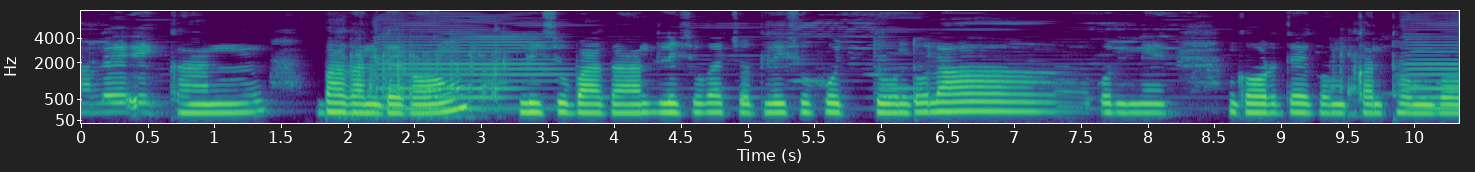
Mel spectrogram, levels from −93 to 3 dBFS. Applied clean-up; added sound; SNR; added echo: classical method log-MMSE.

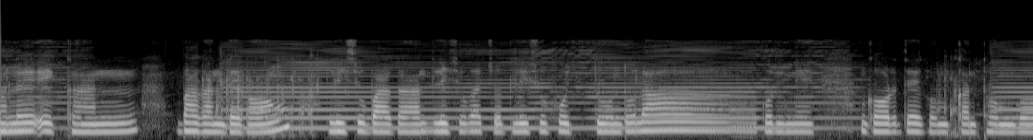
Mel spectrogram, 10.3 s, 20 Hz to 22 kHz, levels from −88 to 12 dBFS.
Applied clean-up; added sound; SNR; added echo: none; Bowed string instrument; 12 dB; none.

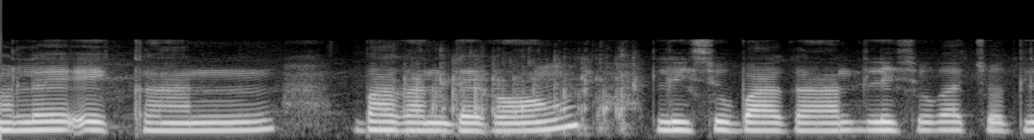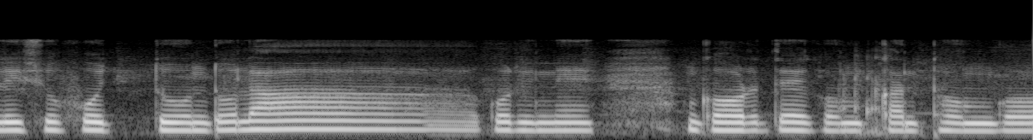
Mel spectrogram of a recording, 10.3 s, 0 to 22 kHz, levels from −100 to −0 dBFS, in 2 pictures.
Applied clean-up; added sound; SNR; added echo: none; none; none; none.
